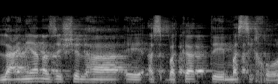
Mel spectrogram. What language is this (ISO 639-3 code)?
heb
